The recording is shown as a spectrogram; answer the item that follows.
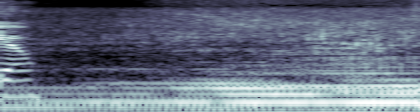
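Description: Motorcycle engine going by, a steady running note that grows gradually louder.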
